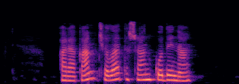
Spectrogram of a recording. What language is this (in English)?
Mari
